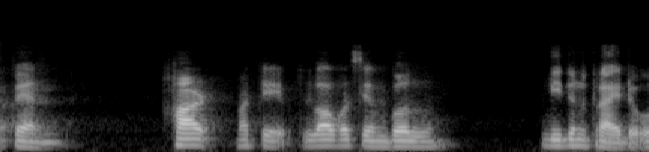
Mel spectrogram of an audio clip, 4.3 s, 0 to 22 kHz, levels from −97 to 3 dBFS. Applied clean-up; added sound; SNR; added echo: neural mask model DeepFilterNet 3.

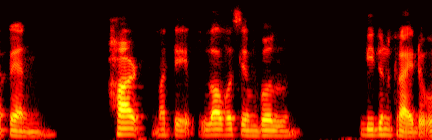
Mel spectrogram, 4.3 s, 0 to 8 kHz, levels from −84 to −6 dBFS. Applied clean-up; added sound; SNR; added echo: neural mask model Resemble Enhance denoiser.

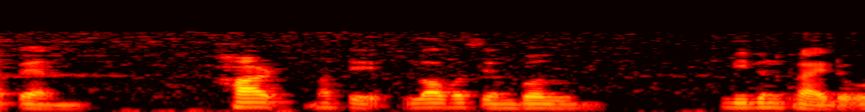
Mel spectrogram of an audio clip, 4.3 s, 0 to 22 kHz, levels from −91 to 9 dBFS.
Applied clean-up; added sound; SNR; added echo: classical method Wiener filter.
